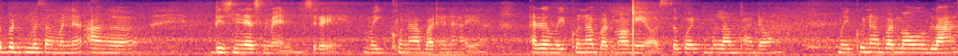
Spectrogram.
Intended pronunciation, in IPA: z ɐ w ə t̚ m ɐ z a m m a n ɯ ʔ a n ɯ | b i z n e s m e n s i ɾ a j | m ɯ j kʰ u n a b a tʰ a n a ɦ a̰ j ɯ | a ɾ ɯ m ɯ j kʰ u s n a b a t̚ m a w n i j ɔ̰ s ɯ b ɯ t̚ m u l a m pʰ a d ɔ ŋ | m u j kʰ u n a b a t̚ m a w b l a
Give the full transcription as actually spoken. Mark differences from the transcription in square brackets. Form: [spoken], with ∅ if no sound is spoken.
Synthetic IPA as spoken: [s] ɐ [b] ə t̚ m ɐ z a [ŋ] m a n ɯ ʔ a [ŋ] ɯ | b i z n e s m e n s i ɾ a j | m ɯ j kʰ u n a b a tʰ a n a ɦ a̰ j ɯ | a ɾ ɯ m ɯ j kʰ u [∅] n a b a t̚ m a w n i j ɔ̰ s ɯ b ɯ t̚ m u l a m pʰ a d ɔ ŋ | m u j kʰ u n a b a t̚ m a w b l a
